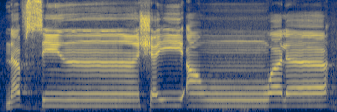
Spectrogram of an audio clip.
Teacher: اس پر ہم نے تنوین کا اخفا کرنا ہے، ناک میں آواز پیدا کریں گے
